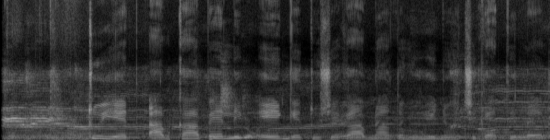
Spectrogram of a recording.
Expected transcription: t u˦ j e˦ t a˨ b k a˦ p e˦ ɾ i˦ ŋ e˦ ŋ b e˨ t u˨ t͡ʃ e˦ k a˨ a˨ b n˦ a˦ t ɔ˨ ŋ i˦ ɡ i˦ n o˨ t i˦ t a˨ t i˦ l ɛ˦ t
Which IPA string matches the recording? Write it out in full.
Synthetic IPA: t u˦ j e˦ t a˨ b k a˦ p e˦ l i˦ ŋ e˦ ŋ ɡ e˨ t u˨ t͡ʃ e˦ k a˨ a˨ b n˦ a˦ t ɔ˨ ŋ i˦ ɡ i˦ ɲ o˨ t͡ʃ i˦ k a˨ t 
